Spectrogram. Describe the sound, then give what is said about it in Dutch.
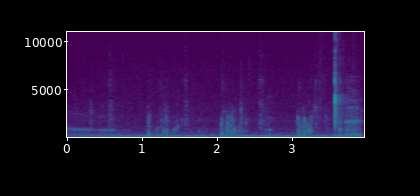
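Wet mouth sounds of someone sipping water: soft slurps and swallows at an uneven pace, ending with a sharp little click. No one speaks. “Ik pak trouwens even een slokje water tussendoor.”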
